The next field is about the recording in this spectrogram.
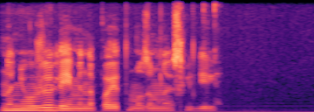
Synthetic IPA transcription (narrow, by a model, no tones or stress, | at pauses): nonʲɪʊʐɛlʲɪimʲɪnːəpɐɛt̪əmʊzɐmno̞jsʲlʲɪdʲilʲɪ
